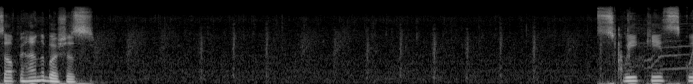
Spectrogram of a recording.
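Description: Footsteps patter softly and quickly on a path.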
